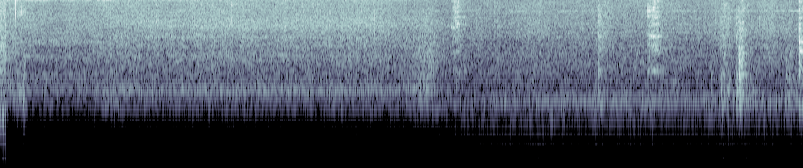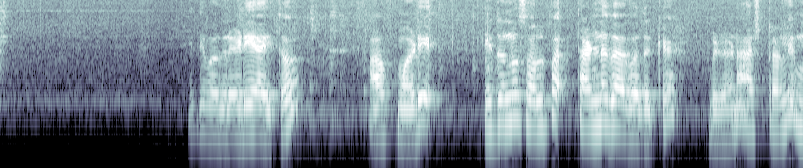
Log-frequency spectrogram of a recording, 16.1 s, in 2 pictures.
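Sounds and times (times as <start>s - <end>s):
stuffing sizzling in a pan: 0.0s - 16.0s
metal ladle scraping a pan: 4.2s - 4.8s, 6.0s - 8.2s, 11.1s - 11.8s.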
